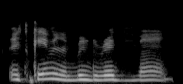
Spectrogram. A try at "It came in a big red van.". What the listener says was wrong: لا كمان الفان. Stress on the van.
